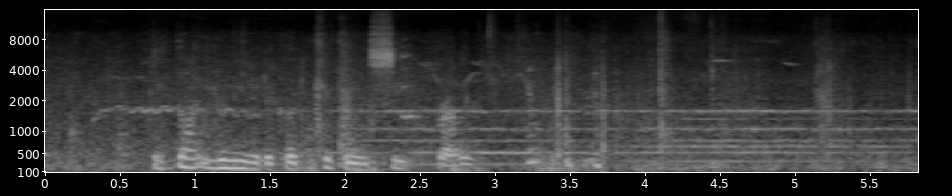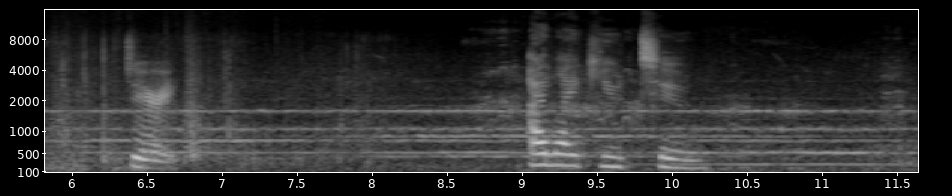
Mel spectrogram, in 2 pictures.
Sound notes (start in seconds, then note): 3.0 soft music; 3.1 Bonnie chuckles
